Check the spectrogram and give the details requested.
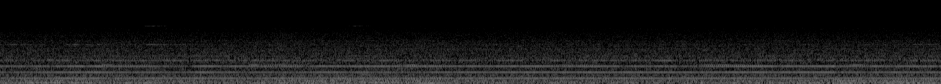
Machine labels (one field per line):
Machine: fan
